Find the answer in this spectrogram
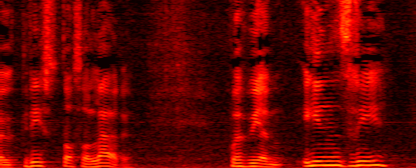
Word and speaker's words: INRI: Cristo solar Pues bien inzi eh pronunciado a la Serrana no inri como decimos habitualmente sino inzi eh con la r es ese tipo de r que existe en otras lenguas existe por ejemplo en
